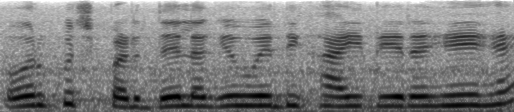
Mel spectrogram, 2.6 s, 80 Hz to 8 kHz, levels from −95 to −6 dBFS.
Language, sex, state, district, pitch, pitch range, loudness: Hindi, female, Haryana, Charkhi Dadri, 245 Hz, 240-260 Hz, -13 LUFS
